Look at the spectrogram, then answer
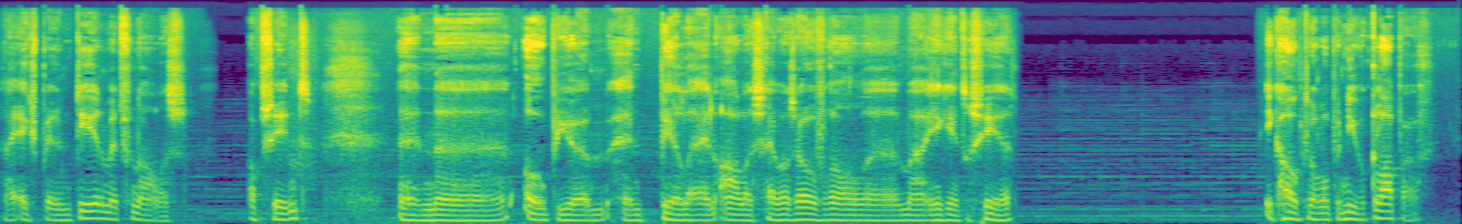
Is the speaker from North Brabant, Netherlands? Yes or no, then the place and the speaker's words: yes; North Brabant, Netherlands; Ik ben uit Brabant en mijn achtergrond is allemaal wel bekend.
